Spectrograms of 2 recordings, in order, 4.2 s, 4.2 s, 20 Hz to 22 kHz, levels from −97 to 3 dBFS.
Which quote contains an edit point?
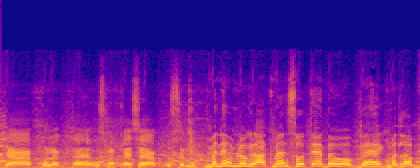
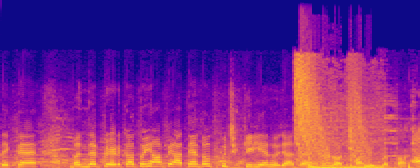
second; 1 cut; at 3.2 s

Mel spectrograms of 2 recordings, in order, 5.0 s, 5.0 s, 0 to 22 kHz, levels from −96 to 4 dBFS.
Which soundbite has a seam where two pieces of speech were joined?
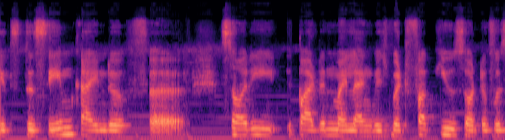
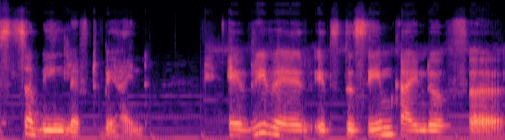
second; 1 cut; at 2.0 s

